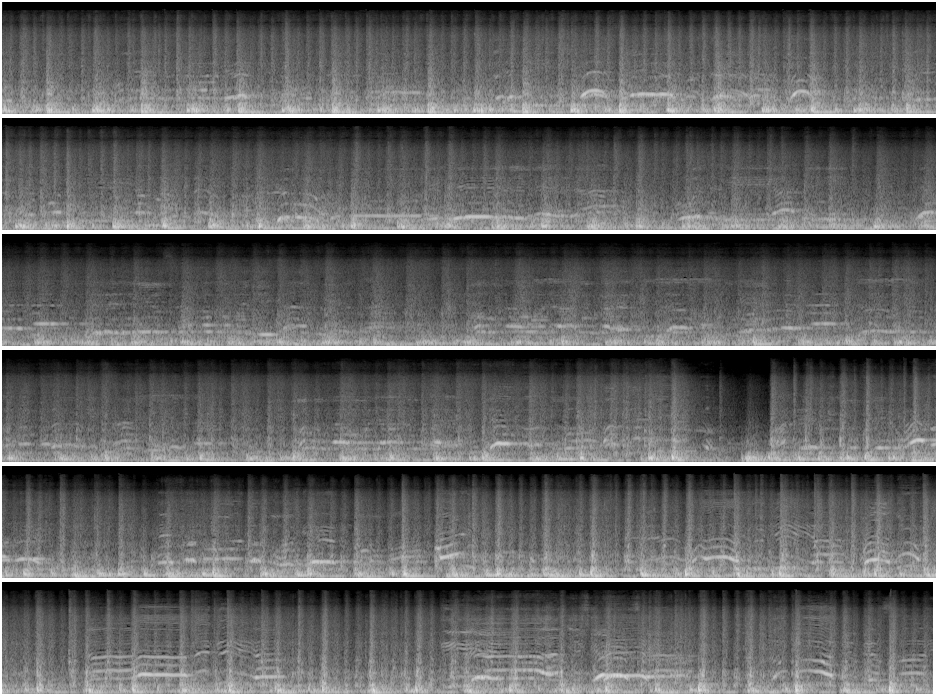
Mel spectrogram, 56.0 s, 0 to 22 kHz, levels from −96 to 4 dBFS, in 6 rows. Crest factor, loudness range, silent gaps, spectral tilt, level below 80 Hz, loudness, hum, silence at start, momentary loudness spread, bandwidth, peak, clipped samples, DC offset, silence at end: 20 dB; 7 LU; none; -7 dB/octave; -36 dBFS; -25 LUFS; none; 0 s; 8 LU; 14 kHz; -2 dBFS; under 0.1%; under 0.1%; 0 s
